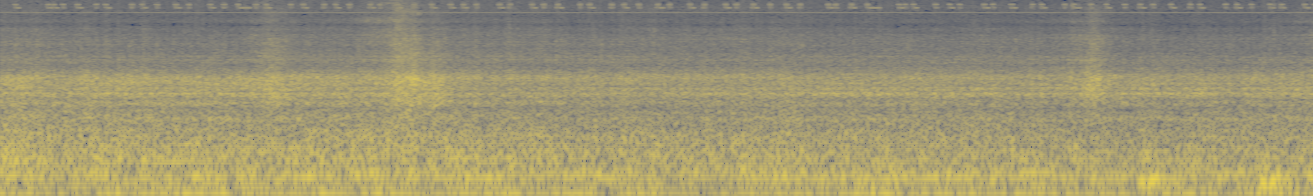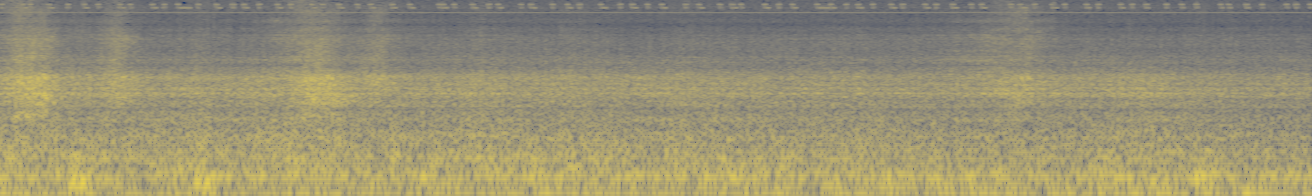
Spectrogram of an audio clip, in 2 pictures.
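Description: A car's engine hums steadily inside the car.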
